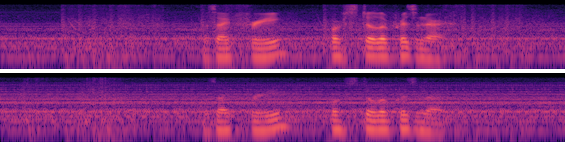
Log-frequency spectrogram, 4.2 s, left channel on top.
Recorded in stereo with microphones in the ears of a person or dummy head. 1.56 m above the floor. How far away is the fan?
About 4.5 m.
